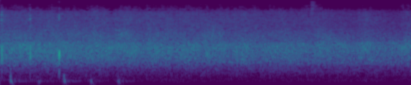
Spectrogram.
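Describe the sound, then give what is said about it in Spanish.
An audience applauds steadily and loudly for the King of Kings and Lord of Lords, a dense wash of many hands clapping at once, with a few sharper individual claps and thumps near the start before it settles into an even roar. “Aplaudir, hágalo fuerte, que es para el Rey de Reyes y Señor de Señores.”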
